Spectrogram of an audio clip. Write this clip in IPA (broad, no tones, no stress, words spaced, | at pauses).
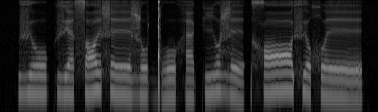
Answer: vʲoːkvʲæ sɒɪ̯ɬeːɮo ɡ͡ǃohæ kiʊ̯ɮe | xɒːfʲo χʷeː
